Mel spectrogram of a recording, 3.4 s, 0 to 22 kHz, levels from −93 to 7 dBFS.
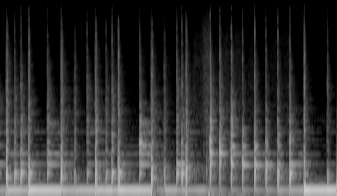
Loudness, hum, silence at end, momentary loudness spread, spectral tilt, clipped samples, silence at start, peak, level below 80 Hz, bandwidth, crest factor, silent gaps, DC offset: -29 LUFS; none; 0 s; 7 LU; -8 dB/octave; under 0.1%; 0 s; -12 dBFS; -42 dBFS; 9 kHz; 16 dB; none; under 0.1%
